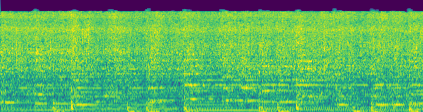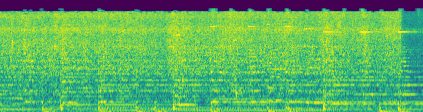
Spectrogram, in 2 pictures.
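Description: Background music, with the steady hiss and splash of small fountain jets falling into a pool underneath it.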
